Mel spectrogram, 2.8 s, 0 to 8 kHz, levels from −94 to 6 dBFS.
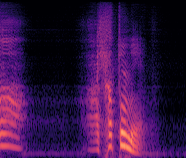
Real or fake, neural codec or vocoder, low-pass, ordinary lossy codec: fake; codec, 16 kHz, about 1 kbps, DyCAST, with the encoder's durations; none; none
